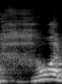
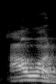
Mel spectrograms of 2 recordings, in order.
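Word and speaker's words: hour: Next, I will come after dash আওয়ার, I will come after dash আওয়ার, এইসটা আমরা হাওয়ার বলি না, আমরা কি বলি? আওয়ার বলি। সো আওয়ারের ক্ষেত্রে উচ্চারণটা কি হচ্ছে? আর মতন উচ্চারিত হচ্ছে, সেক্ষেত্রে আমরা কি দিব?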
